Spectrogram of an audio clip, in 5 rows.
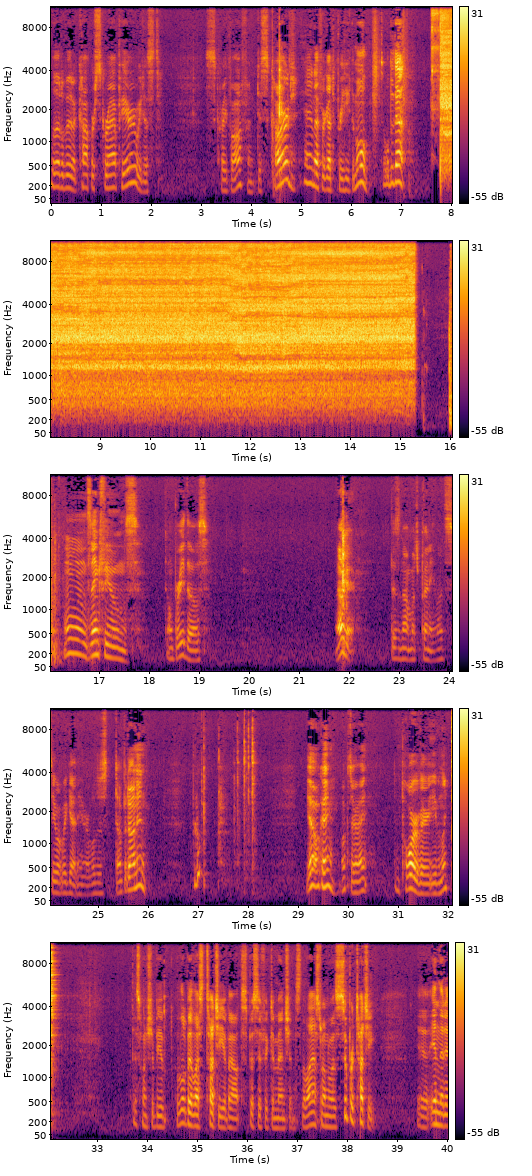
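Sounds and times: blowtorch flame hissing: 7.6 - 15.4.

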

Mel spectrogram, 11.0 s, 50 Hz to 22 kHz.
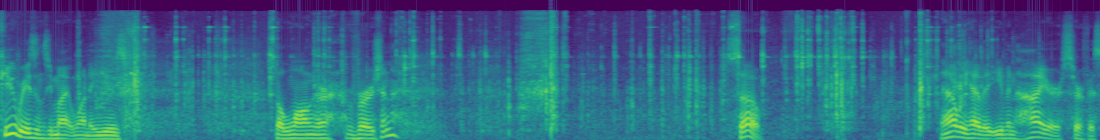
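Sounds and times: tripod leg clicking and rattling: 0.7 - 11.0
metal scrape: 0.8 - 10.2.

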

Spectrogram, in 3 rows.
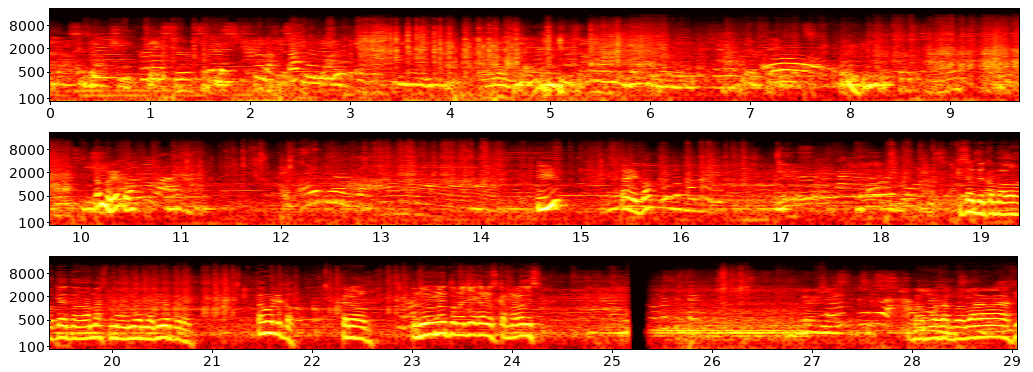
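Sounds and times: background music: 0.0 - 29.0.

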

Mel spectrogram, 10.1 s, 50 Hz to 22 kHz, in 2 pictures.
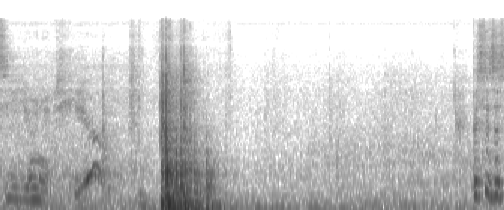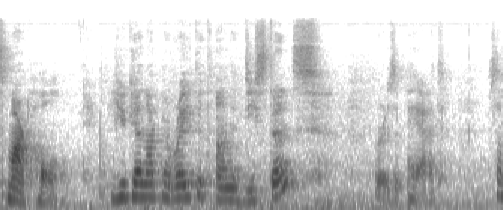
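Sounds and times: closet door thud: 1.5 - 2.4.

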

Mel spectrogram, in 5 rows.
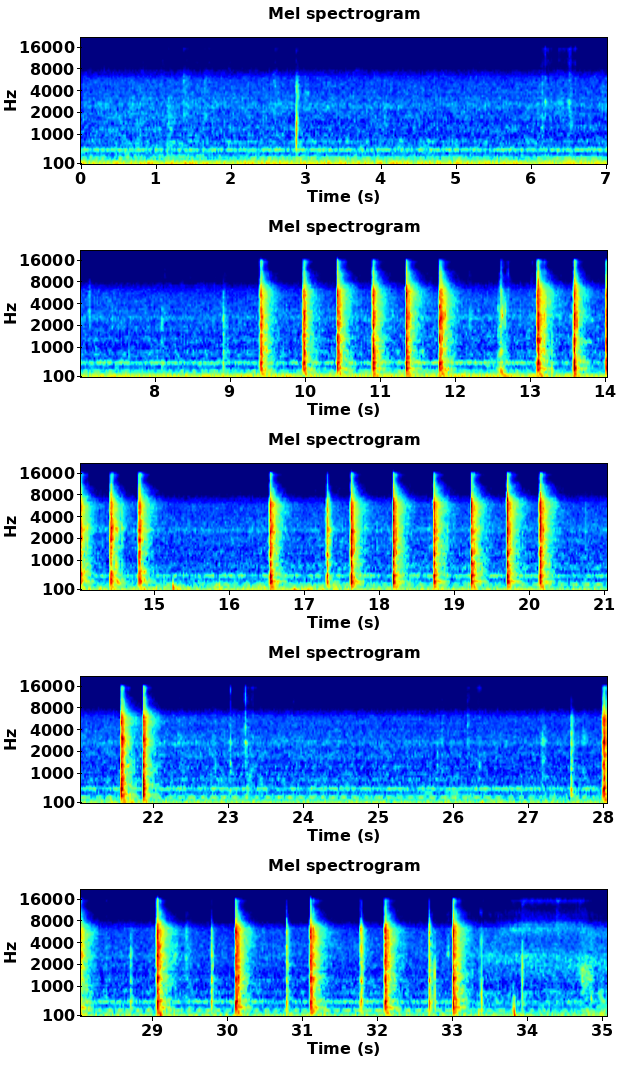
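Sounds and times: hammer tapping metal: 27.5 - 33.4.

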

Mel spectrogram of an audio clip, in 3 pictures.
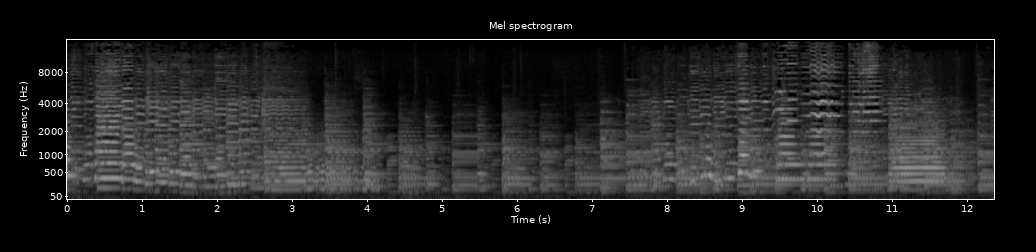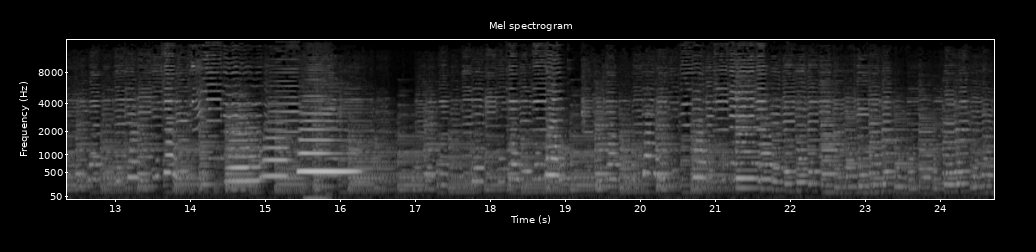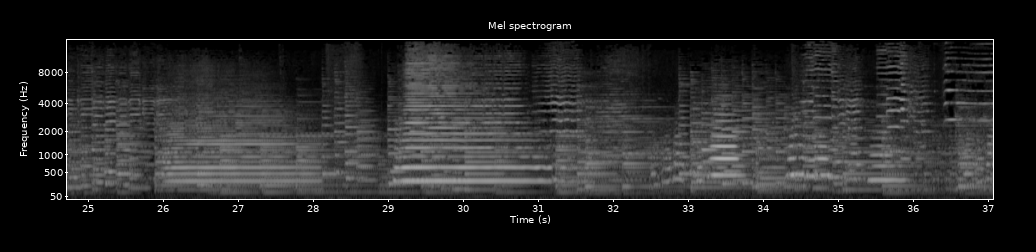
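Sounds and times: jazz violin playing: 0.0 - 4.3, 7.4 - 37.0
piano accompaniment: 0.0 - 37.0.

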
